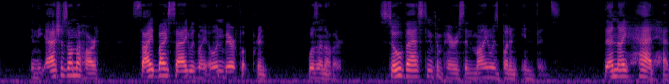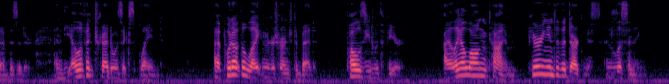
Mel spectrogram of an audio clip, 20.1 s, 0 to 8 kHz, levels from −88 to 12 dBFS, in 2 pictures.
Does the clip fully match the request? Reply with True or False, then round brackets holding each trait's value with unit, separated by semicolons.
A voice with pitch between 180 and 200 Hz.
True (185 Hz)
